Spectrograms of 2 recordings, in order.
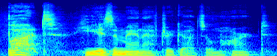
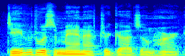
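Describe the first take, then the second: First: Soft whisper, no voice behind it. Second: Said in the usual way. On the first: Real, not acted. Teacher to the class about David, whispered. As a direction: breathe it out, hushed and earnest. Repeats key line, hushed for emphasis.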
